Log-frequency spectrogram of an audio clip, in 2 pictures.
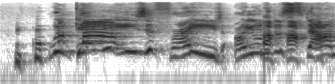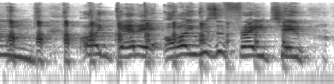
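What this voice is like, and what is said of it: Strong accent. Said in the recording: “My accent comes out so strong”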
